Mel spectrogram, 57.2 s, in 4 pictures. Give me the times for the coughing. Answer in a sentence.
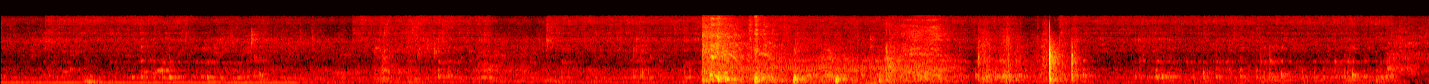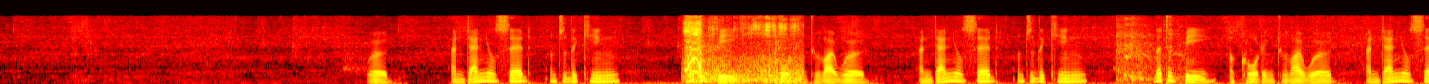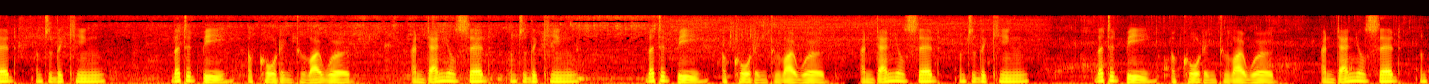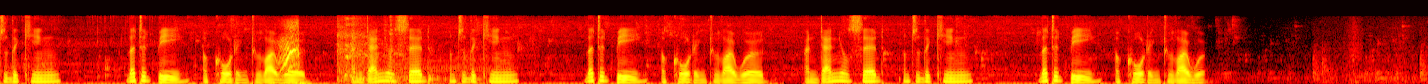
You can hear the coughing from 7.0 to 9.6 s, from 25.4 to 26.2 s and from 46.2 to 47.9 s.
